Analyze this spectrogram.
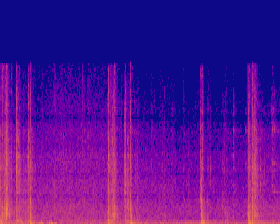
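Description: A basketball striking the backboard and rim and bouncing, heard as a string of separate sharp thuds.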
